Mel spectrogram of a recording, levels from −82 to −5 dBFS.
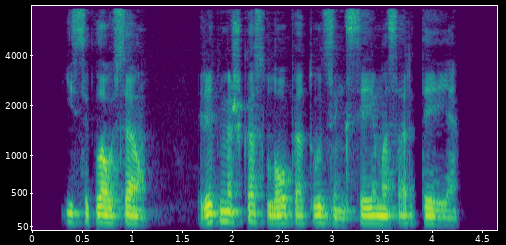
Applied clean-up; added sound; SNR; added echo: none; none; none; none.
